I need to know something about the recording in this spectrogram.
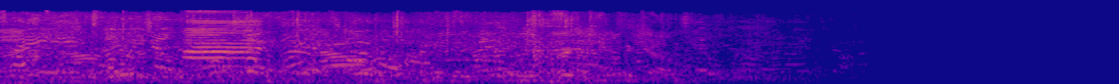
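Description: A large crowd cheers and chatters outdoors, then fades away.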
